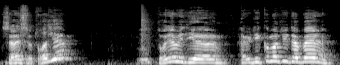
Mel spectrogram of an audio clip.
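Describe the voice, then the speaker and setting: Man telling jokes in a high voice. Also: very animated, normal speed, a bit bright, a little hiss or hum. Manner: casual, addresses the listener with "tu vois". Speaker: joke teller.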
